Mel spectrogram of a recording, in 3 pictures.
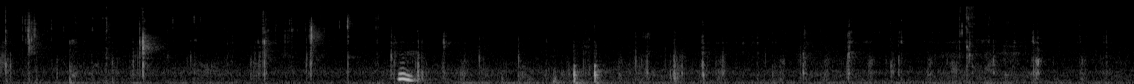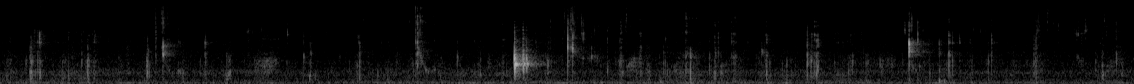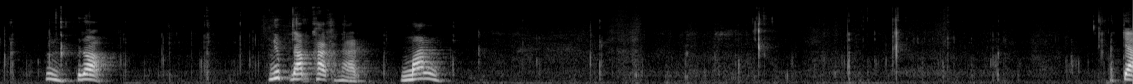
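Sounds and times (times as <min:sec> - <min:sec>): chewing beans: 0:00.0 - 0:05.5, 0:06.2 - 0:25.4, 0:29.5 - 0:33.9
wet mouth clicks and smacks: 0:20.4 - 0:20.7.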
